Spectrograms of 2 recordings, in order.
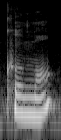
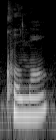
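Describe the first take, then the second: Both takes have the same delivery.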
